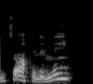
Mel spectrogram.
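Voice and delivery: timid, frightened, scared voice, pitched high. Retelling a prison movie scene, imitating a scared question. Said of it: "And Claude's scared".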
